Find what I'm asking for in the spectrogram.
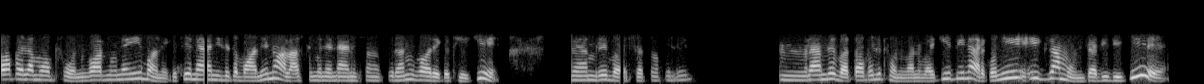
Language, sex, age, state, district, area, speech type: Nepali, female, 30-45, West Bengal, Kalimpong, rural, conversation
